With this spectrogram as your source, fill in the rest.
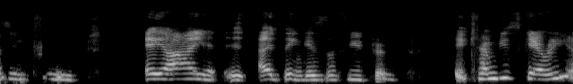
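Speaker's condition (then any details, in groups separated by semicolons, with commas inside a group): Cerebral palsy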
